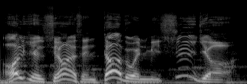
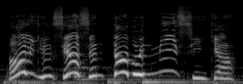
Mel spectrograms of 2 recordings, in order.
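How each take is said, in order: First: It is said in Papa Bear's big voice. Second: It is said in Mama Bear's medium voice.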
